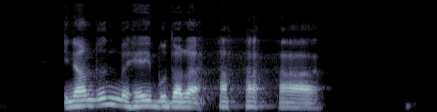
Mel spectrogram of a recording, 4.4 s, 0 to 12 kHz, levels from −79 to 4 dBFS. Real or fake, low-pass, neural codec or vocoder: fake; 10.8 kHz; autoencoder, 48 kHz, 32 numbers a frame, DAC-VAE, trained on Japanese speech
